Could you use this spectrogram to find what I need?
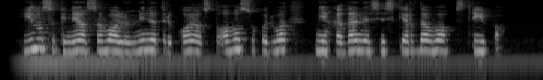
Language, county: Lithuanian, Kaunas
